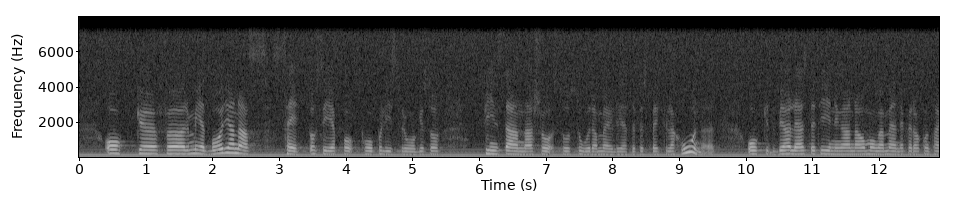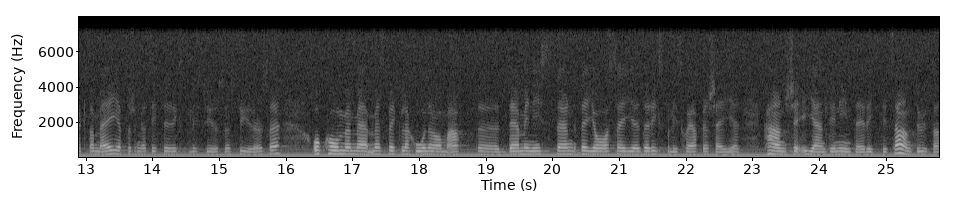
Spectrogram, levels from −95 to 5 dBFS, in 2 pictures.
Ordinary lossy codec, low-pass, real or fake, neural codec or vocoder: none; 7.2 kHz; real; none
